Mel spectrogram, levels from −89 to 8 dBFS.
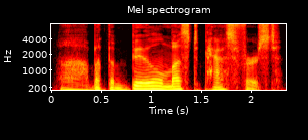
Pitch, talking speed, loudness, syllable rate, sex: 105 Hz, 180 wpm, -16 LUFS, 3.3 syllables/s, male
